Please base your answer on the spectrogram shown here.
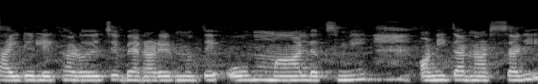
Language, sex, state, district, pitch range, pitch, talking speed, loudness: Bengali, female, Odisha, Khordha, 195-205 Hz, 200 Hz, 145 wpm, -14 LUFS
